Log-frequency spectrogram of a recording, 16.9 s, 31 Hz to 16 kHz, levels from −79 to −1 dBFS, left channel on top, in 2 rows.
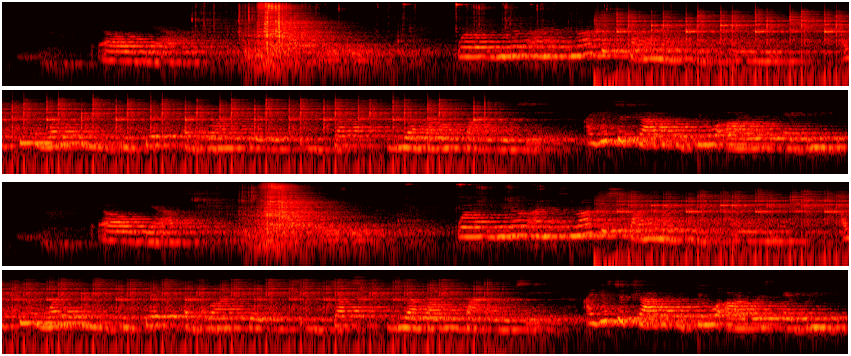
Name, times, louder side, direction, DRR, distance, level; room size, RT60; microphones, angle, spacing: voice 1, 1.0-2.0 2.8-3.6 4.6-7.8 8.4-16.9, right 1 dB, 30° right, -3 dB, 3.5 m, -42 dB
Bicycle, 1.9-4.3 4.5-6.9 7.7-7.8, left 4 dB, 70° left, 4.8 m, -42 dB
sound 1, 5.9-13.3, left 2 dB, 40° left, 4.9 m, -45 dB
25.5 x 21.0 x 9.3 m, 2.7 s
head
